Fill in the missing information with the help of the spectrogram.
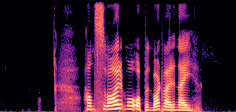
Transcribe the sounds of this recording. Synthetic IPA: hɑnssʋɑːɾmoːʔoːpənbɑːʈʋæːɾənœɪ

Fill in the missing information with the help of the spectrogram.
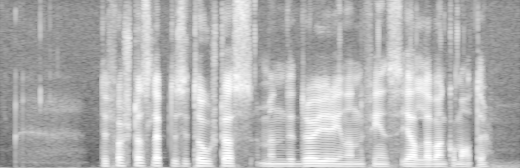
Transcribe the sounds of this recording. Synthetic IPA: d̪ɛfœʂʈaslɛp̚t̪əsɪt̪ʰuːʂɖɑːsmɛnd̪ɛd̪ɾœjːəɾɪnːand̪ɛfɪnsɪ̰alːabaŋkʊmɑ̰ːt̪əɾ

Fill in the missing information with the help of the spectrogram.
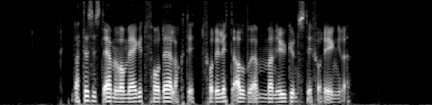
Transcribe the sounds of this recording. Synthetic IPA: d̪̥ɛt̪əsʏst̪eːməʋɑːmeːɡət̪fɔʁd̪eːlʔɑ̰kt̪ɪt̪fɔʁd̪iːlɪt̪ʰɛ̰ld̪ʁə̰mɛnʉːɡʉnst̪ɪfɔ̰ʁd̪ḭːʏŋʁə̰

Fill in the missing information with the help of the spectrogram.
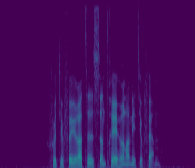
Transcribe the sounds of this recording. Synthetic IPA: ɧɵt̪ːɪʊfyːɾat̪ʰʉ̟ːsənt̪ʰɾeːɦɵnɾanɪt̪ːɪʊfɛ̰mː

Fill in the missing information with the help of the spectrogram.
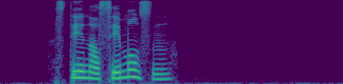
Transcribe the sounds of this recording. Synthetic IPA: st̪iːnɑsiːmɔnsn̩

